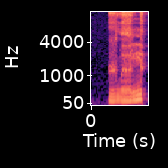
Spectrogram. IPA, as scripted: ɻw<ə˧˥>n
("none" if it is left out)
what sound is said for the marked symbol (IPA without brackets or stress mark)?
ə˧˥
